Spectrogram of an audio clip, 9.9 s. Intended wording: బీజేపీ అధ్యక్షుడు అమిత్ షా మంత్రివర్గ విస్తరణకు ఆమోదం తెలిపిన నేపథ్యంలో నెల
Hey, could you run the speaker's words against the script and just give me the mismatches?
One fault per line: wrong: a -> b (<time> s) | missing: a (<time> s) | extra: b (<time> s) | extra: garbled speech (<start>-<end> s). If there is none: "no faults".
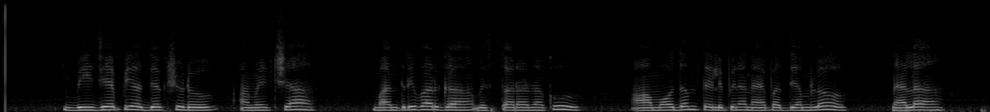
no faults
